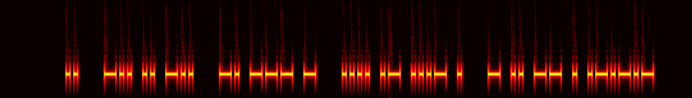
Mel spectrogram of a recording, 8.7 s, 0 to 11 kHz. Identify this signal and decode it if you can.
Morse code, heard as a keyed tone, about 25 wpm, 700 Hz. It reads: I DID NOT HAVE TIME.
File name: practice / 25wpm / Sentences with 3-Word Phrases - 25wpm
